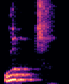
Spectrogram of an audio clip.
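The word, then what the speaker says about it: août: Ut. Tem um monte de letra, mas eu vou pronunciar ut.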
